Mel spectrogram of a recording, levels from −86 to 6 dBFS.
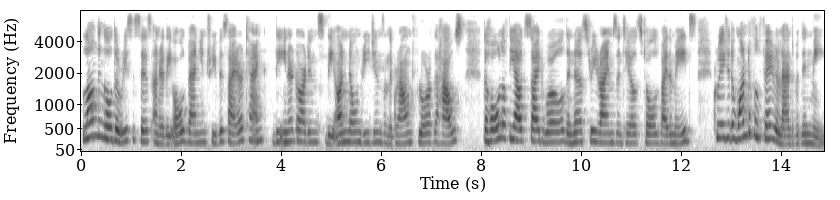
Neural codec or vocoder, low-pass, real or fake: none; 7.2 kHz; real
